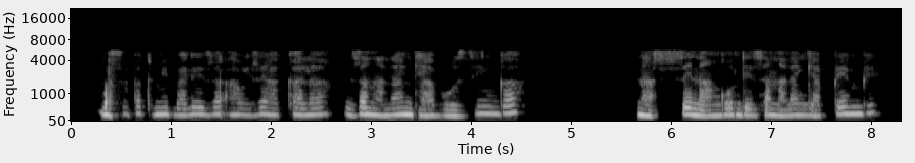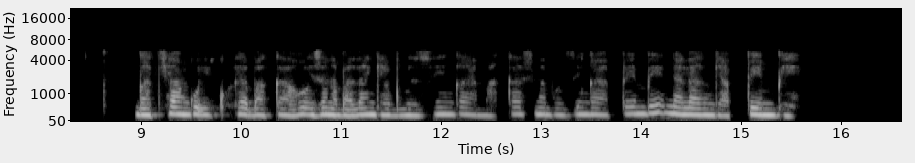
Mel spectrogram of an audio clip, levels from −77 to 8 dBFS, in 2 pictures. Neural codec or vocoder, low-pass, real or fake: codec, 44.1 kHz, 7.8 kbps, DAC; 5.4 kHz; fake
